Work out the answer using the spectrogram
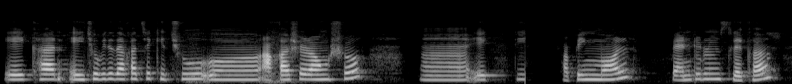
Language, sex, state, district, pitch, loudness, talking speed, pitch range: Bengali, female, West Bengal, Purulia, 230 Hz, -21 LUFS, 105 wpm, 215-250 Hz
